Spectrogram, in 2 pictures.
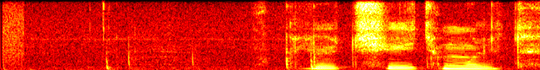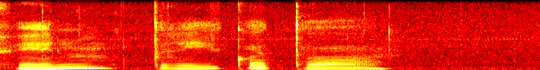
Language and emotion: Russian, neutral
